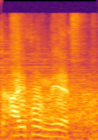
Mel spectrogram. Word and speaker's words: iPhone X: Pronunciado 10, tenemos la duda de si va a ser iPhone 10 o iPhone X, pero parece que es iPhone 10.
